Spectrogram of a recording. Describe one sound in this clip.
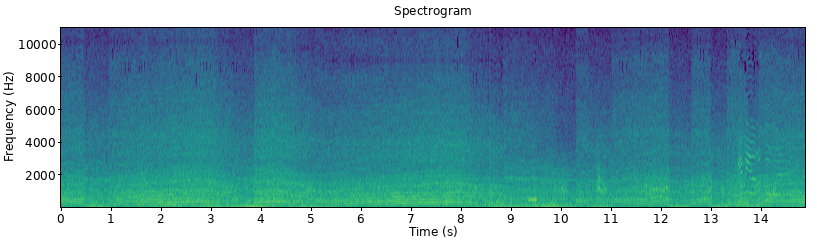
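A car engine revs as the car speeds along.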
